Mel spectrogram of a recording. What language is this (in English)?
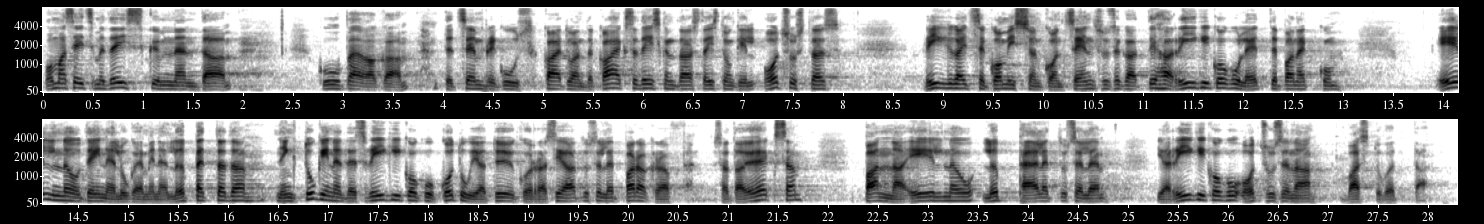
Estonian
